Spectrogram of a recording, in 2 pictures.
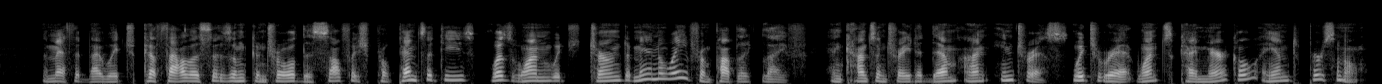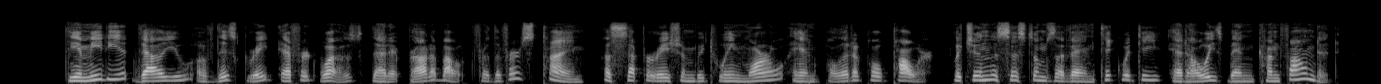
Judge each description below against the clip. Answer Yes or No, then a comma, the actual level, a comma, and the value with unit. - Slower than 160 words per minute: Yes, slow, 135 wpm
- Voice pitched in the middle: Yes, medium, 160 Hz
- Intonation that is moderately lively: No, wide, 5.8 semitones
